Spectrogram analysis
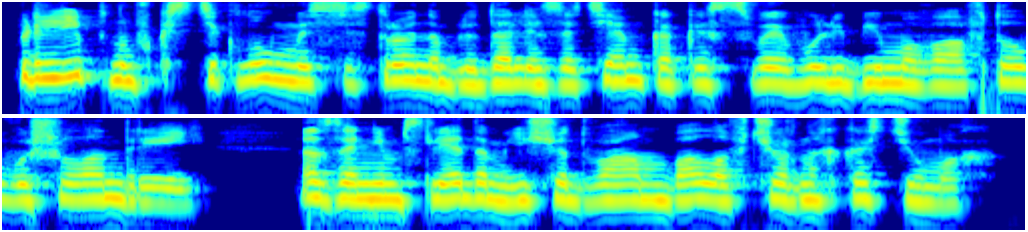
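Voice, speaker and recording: A woman's voice: mid-range voice, fairly even intonation, fast, a little mellow. Woman narrating an audiobook. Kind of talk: first-person audiobook narration.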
